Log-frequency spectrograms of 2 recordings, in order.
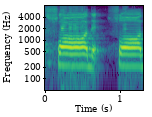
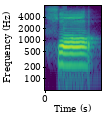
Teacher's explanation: لیکن اب صاد کے لیے دیکھیے، یہاں پر ہم جب ادا کریں گے صاد صاد، منہ بھر کے جب ادا کریں گے تو اے ڈبلیو کی ساؤنڈ آئے گی، او یہ ساؤنڈ آئے گی. اس کے لیے آ اور اس کے لیے او.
